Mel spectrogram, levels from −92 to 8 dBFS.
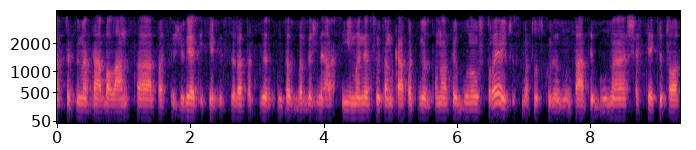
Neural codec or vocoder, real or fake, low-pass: codec, 16 kHz, 4.8 kbps, FACodec; fake; 3.6 kHz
